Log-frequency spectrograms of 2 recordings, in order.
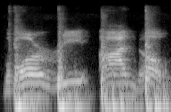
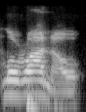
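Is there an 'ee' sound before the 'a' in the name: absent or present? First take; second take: present; absent. First: The name has an 'ee' sound before the 'a'. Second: The name has only an 'a' sound, no 'ee'. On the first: The speaker calls it right. "There's an E. It's E A" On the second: The speaker calls it wrong. "It's not Lorano with the A only"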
